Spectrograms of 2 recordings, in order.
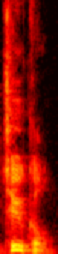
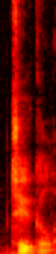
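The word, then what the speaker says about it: Tuchel: million by the way you pronounce it tukel tukul okay thank you for that because i i i've been doing it french and it's german what time is the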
